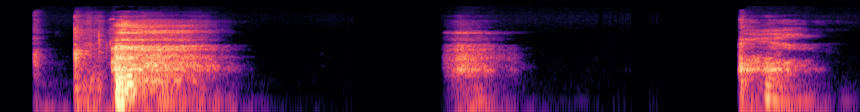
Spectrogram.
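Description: A woman sighing three times. The first sigh, about a second in, is the longest and loudest, and two shorter ones follow near the middle and near the end, with silence between them.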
